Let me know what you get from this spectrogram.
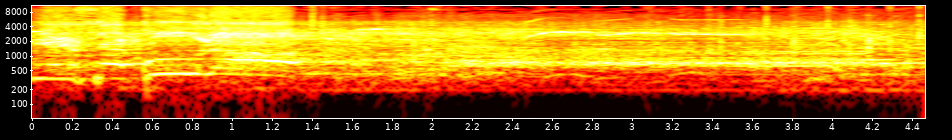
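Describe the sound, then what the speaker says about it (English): Live dancehall concert crowd in Panama cheering and whooping loudly, a dense roar of voices that swells in the first second and then holds steady at a slightly lower level to the end. "Let me hear a round of applause."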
